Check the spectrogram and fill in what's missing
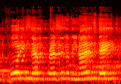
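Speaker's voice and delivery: normal talking voice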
